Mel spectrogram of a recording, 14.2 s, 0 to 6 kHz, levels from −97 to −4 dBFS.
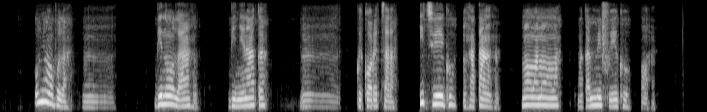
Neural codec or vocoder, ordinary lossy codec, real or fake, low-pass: none; none; real; 5.4 kHz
